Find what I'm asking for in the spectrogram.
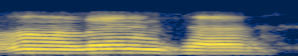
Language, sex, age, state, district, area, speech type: Tamil, female, 45-60, Tamil Nadu, Nagapattinam, rural, conversation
